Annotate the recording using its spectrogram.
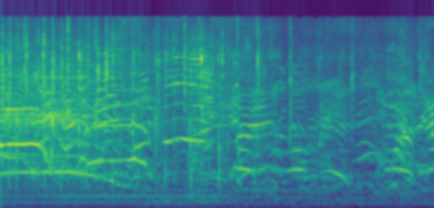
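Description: Sideline spectators and players cheering and shouting after a goal; the cheering dies down about a second and a half in, leaving scattered voices calling out.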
